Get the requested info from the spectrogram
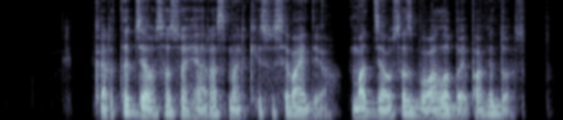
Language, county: Lithuanian, Utena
